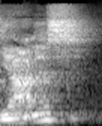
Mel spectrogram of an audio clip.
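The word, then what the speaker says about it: Giannis: pointy honest its beloved it's pronounced yiannis first time that was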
